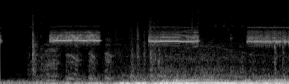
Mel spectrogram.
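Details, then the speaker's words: 1990 Honda Prelude idling after a new alternator, battery and belts. A high squeal about once a second over the idle, each lasting half a second. A belt squeak, source not yet pinned down; the tensioner is ruled out. "I'm sure you guys can hear that squeak under there. That is what we have to try and fix."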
